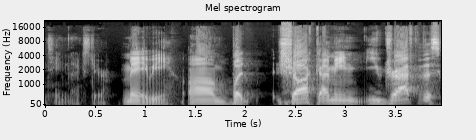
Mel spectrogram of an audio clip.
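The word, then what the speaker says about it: Shough: Shuck. His name's Shuck. That's how you pronounce it? I thought it was Yeah, it's like sh. It's weird. I thought it was like show. No, it's Shuck.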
